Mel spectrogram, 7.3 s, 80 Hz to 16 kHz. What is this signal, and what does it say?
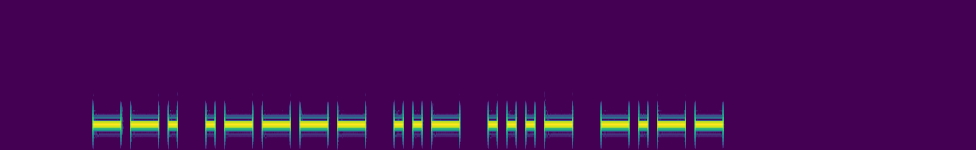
Morse code, heard as a keyed tone, about 17 wpm, 700 Hz. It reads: G1UVY
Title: DXCC-100 Call Signs - 5 Characters - Repeated 2x - 17wpm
